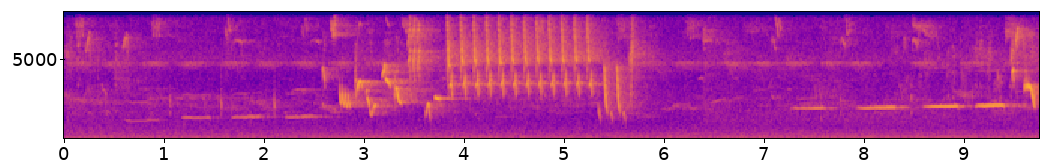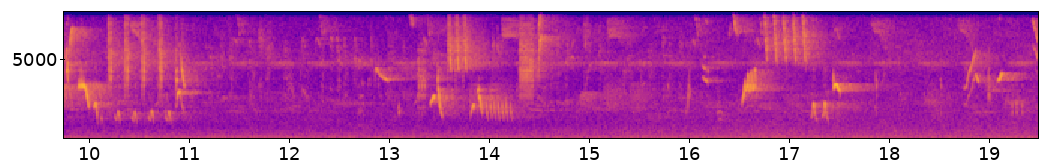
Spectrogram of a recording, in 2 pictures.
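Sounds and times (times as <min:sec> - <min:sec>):
forest birds singing: 0:00.0 - 0:19.4.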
